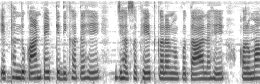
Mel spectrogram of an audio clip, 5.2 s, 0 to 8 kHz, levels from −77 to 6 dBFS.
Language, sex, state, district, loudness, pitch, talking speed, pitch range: Chhattisgarhi, female, Chhattisgarh, Raigarh, -17 LUFS, 210 Hz, 195 wpm, 200-220 Hz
